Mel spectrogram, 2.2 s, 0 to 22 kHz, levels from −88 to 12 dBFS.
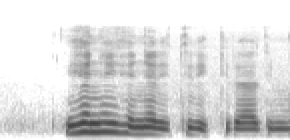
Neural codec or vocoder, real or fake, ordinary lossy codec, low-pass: none; real; none; 9.9 kHz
